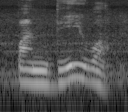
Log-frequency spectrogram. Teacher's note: The second syllable has the accent, so you pronounce it pandiwa.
